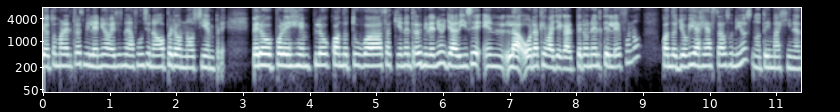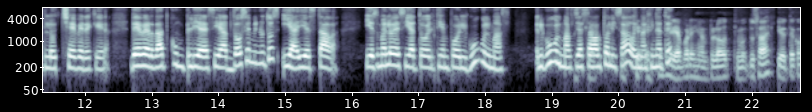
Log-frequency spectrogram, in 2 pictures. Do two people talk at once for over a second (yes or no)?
yes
